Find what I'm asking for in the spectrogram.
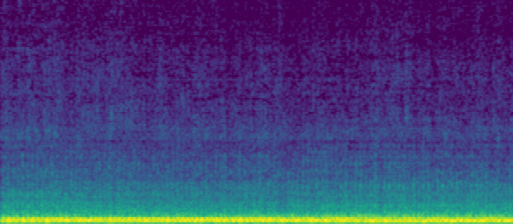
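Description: Loud, unbroken rumbling roar at full spin with no let-up, the classic sound of badly worn drum bearings.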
